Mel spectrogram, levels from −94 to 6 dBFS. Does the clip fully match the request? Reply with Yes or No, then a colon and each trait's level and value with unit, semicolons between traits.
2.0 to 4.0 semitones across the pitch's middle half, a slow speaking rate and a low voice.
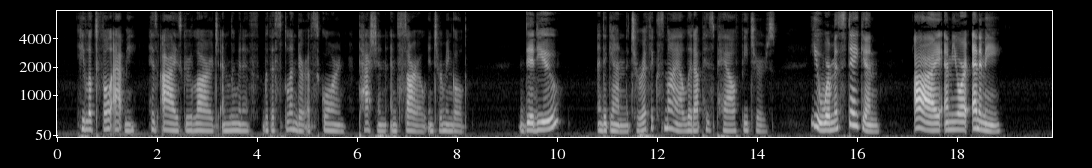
No: average, 3.2 semitones; slow, 115 wpm; medium, 165 Hz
